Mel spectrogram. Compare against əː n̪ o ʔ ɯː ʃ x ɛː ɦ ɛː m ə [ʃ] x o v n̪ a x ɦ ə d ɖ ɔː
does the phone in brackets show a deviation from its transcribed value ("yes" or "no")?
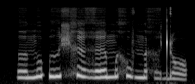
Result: yes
